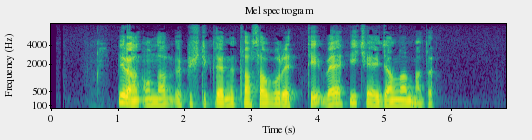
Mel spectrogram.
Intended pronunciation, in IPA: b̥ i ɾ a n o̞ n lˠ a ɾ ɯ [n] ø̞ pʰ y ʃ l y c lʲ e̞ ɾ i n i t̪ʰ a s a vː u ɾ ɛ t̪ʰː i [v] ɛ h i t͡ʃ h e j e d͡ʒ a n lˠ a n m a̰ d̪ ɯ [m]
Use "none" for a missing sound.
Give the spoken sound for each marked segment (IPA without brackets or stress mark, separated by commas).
n, v, none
